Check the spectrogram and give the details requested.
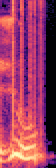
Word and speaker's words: jouent: So the first three will be joue. And the last one, we had said earlier, we don't pronounce the NT. So it is just like the first one.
